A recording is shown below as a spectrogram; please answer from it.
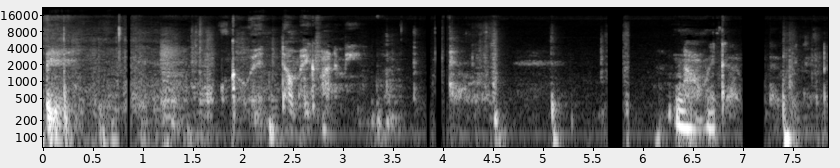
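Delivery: speaking in a whisper. Going inside the house where it has to be quiet, whispering. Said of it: "I don't know why I'm whispering".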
